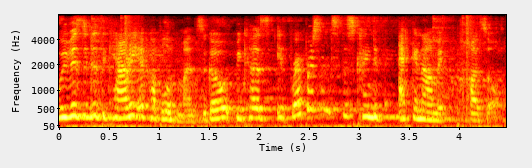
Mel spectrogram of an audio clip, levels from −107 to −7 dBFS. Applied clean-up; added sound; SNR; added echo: none; Cutlery, silverware / Dishes, pots, and pans; 20 dB; reverberation time 2.0 s.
